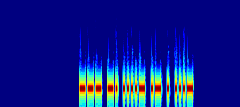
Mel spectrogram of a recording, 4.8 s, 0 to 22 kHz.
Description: Morse code, heard as a keyed tone, about 31 wpm, 700 Hz. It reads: ON4AEV
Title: DXCC-100 Call Signs - 6 Characters - Repeated 3x - 30wpm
